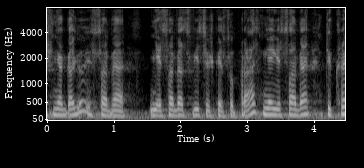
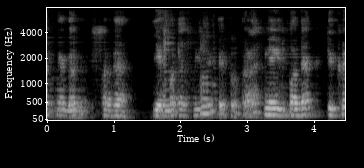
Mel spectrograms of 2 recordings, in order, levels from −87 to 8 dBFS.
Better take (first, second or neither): first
